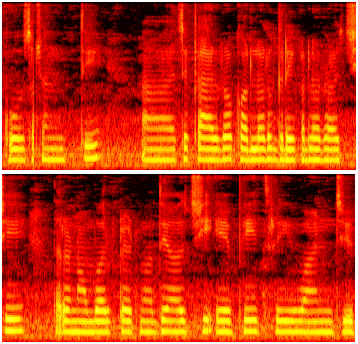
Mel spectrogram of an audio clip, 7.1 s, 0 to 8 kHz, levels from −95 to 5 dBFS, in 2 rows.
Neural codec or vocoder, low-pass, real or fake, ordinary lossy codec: none; none; real; none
